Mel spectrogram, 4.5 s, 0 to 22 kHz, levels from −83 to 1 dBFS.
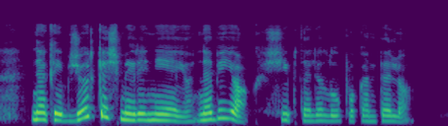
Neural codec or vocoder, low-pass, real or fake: vocoder, 44.1 kHz, 128 mel bands, Pupu-Vocoder; 9.9 kHz; fake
